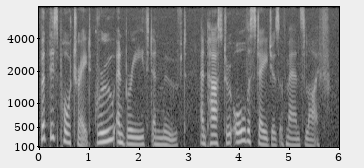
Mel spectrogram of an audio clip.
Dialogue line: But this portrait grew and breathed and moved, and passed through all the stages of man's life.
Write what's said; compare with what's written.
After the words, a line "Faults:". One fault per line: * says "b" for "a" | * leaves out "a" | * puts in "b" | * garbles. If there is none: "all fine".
But this portrait grew and breathed and moved, and passed through all the stages of man's life.
Faults:
all fine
